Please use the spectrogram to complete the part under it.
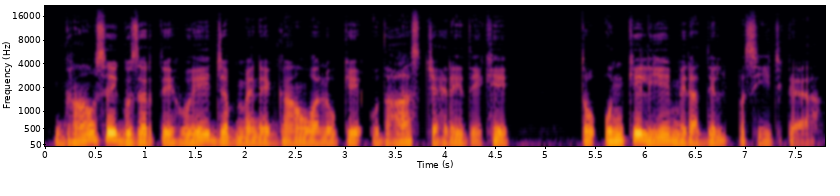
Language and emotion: Hindi, sad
